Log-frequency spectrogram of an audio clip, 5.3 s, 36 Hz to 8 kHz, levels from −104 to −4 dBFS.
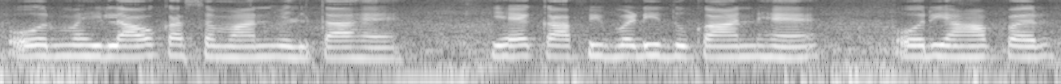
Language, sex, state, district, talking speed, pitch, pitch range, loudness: Hindi, female, Haryana, Rohtak, 160 wpm, 210 Hz, 205-220 Hz, -14 LUFS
